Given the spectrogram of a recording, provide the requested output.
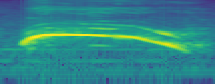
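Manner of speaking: very high, loud whoop; piercing playful whoop; falsetto woo. Pretend. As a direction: hoot a falsetto woo that slides down.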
